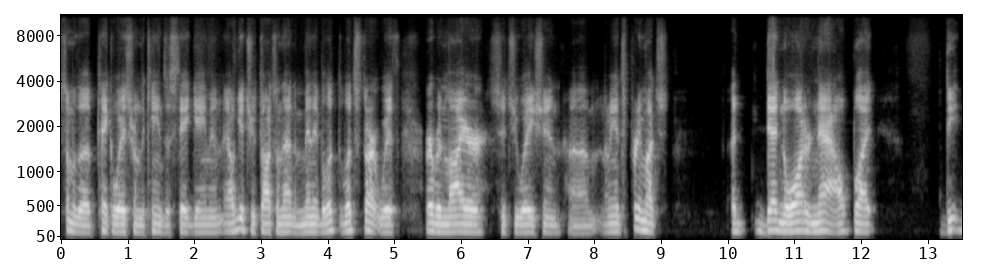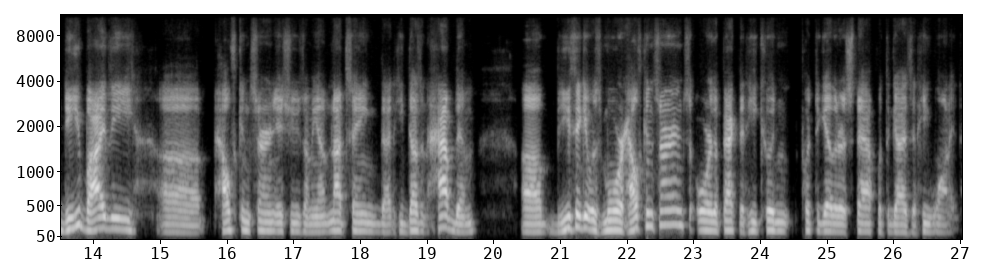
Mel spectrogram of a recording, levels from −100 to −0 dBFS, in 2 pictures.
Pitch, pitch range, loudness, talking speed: 120 Hz, 115-135 Hz, -22 LUFS, 185 wpm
